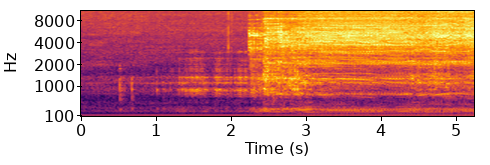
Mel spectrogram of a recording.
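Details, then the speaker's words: Motor hum, then loud harsh grinding as a model trimmer wheel cuts a dental stone study model. The model is trimmed so its high spot sits parallel to the countertop; dental model trimmer. "We're going to trim it so that this high spot is parallel with the countertop."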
